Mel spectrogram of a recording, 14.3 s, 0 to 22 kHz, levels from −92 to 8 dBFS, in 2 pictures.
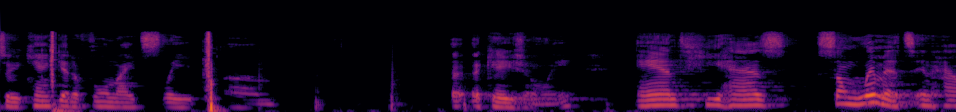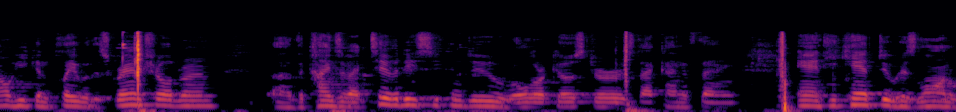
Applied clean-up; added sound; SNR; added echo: classical method Wiener filter.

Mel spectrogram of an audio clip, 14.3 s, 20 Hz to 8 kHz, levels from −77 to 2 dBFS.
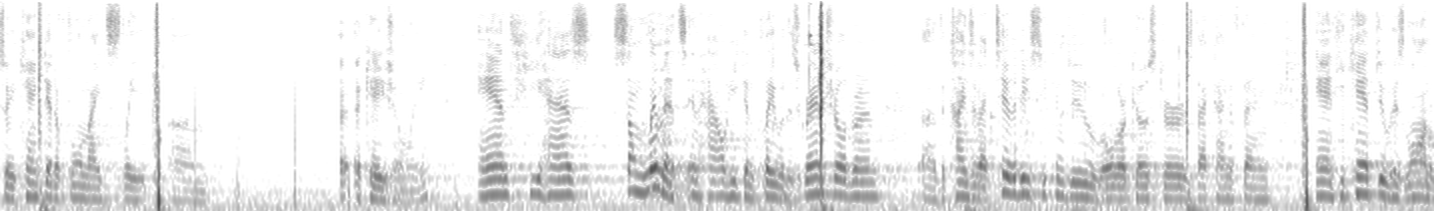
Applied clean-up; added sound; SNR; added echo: none; Fire; -2 dB; none.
